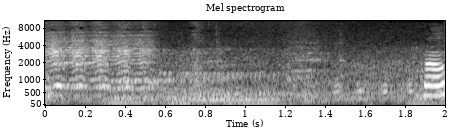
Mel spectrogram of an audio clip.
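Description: A goat bleats once at the start, a short quavering call, followed by quieter rustling in the pen.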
